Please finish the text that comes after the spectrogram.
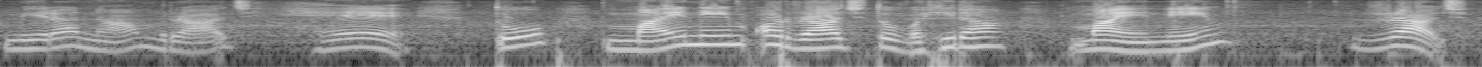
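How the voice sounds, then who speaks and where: A woman teaching a grammar lesson, explaining slowly and deliberately word by word, with frequent repetition. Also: mid-range voice, lively intonation, a little mellow, slight background noise. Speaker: English teacher. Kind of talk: classroom-style grammar lesson.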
